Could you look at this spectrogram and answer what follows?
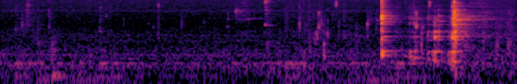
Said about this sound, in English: Well, I take a sip of water.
